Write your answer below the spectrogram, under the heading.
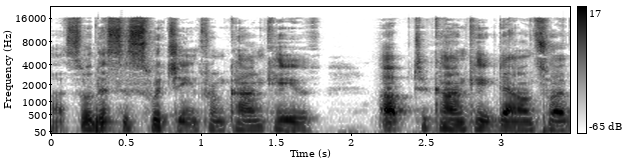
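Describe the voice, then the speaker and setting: A man talks at a moderate pace. He has an ordinary speaking voice. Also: very clean recording, silent background. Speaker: math teacher. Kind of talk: lecture.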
